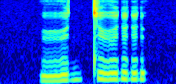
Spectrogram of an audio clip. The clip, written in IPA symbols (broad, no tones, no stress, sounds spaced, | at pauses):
y d t y r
